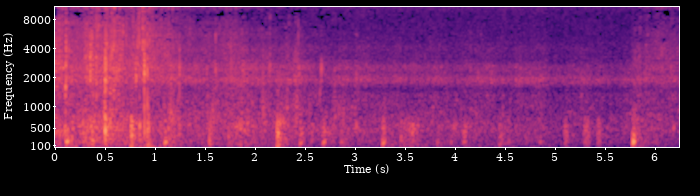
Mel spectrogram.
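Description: Distant shotgun shots from hunters around the marsh, heard as many irregular dull thuds, the loudest near the end.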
